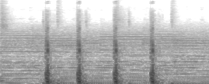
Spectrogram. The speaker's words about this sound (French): Oh, on dirait que quelqu'un a frappé à la porte. Oui, je vais ouvrir.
